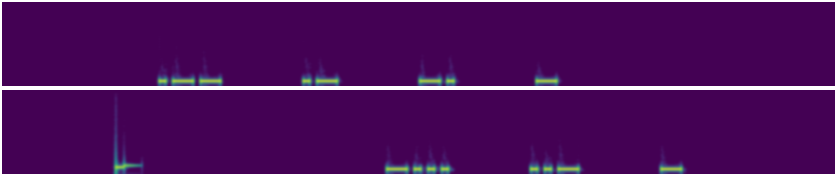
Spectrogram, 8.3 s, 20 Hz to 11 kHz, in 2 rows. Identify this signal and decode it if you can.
Morse code, heard as a keyed tone, about 36 wpm, spaced as for 16 wpm, 690 Hz. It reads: WANT BUT
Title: 4x Character Spacing - Top 500 Words - 35wpm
